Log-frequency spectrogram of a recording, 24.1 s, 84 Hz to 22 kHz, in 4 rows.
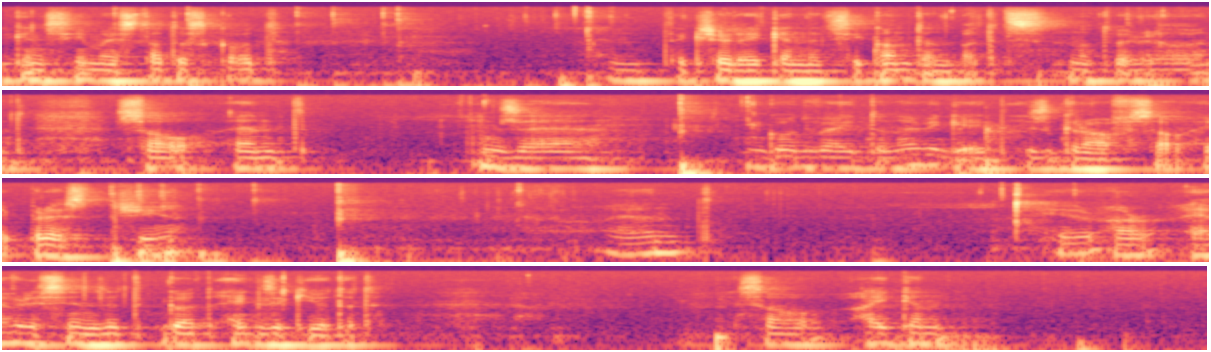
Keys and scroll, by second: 2.8 Down, 9.4 space, 12.8 alt+space, 13.1 g, 13.8 g.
